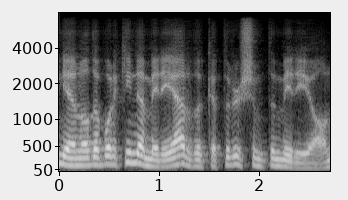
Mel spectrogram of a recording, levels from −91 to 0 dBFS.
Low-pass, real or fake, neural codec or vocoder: 7.2 kHz; fake; codec, 16 kHz, 0.2 kbps, FocalCodec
